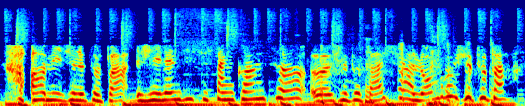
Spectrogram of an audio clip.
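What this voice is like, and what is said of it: English accent speaking French. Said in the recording (French): “on entend bien l'accent anglais, là ... ça ne va pas du tout avec l'accent”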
